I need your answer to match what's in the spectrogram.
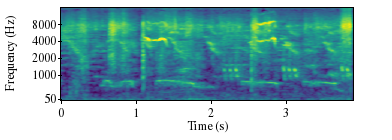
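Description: Young pigeons give thin, squeaky peeps and wavering whistled notes against a hissy, noisy background.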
